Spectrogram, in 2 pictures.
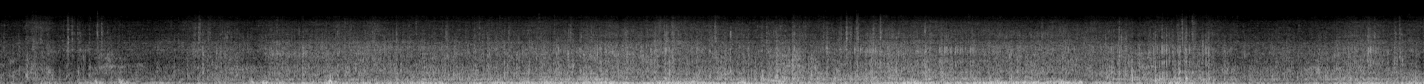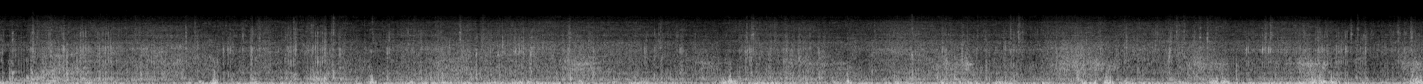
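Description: Wind buffeting the action camera's microphone as a mountain bike rolls fast down a dirt singletrack, with a steady low rumble from the tyres and frequent short knocks and rattles as the bike hits bumps.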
